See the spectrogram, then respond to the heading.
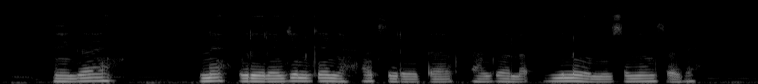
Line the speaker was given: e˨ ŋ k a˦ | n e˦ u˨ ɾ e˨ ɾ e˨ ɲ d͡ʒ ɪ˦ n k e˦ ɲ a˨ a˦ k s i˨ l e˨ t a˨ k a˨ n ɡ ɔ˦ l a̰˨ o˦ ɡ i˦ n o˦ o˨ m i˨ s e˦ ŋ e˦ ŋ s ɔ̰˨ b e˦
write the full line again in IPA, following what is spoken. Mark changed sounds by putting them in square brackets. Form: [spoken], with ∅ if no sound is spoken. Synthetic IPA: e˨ ŋ [ɡ] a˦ | n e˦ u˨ ɾ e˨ ɾ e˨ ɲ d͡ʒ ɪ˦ n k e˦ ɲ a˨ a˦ k s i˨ [ɾ] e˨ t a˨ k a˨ [ŋ] ɡ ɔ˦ l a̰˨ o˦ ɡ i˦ n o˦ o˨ m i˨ s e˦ ŋ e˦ ŋ s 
